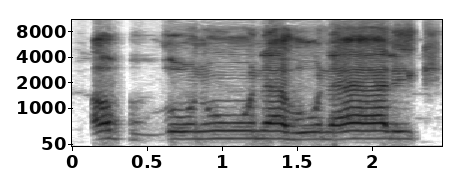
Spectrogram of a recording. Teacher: Kalau sambungnya alif hilang. Kalau waqaf alif ada.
